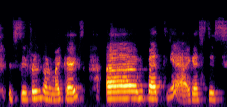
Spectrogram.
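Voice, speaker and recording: This woman talks in a flat, monotone way. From Portugal. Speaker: frontend developer. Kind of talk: casual chat. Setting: livestream video call. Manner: halting.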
